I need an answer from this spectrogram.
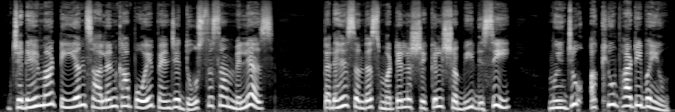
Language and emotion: Sindhi, surprised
